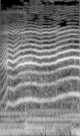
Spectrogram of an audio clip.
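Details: Newborn with reflux and frequent non-stop crying: brief sustained high-pitched wail, a continuous cry without breaks; infant crying.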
